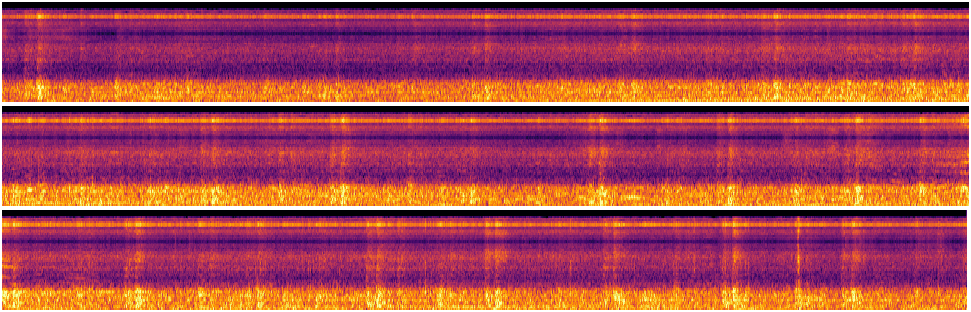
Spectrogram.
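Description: Interior of a diesel railcar under way: steady rumble of wheels on the rail and a low engine drone that strengthens a few seconds in, with scattered light knocks from the running gear.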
